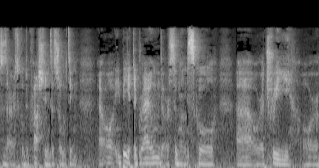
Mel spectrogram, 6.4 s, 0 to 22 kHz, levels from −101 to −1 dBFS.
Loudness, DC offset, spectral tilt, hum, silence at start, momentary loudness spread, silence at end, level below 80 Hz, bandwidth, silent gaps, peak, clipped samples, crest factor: -21 LUFS; under 0.1%; -1 dB/octave; none; 0 s; 21 LU; 0 s; -44 dBFS; 12 kHz; none; 0 dBFS; under 0.1%; 24 dB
